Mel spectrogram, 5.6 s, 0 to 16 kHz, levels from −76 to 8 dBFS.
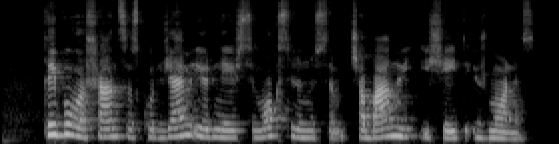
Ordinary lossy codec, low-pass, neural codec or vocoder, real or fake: Opus, 32 kbps; 14.4 kHz; none; real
